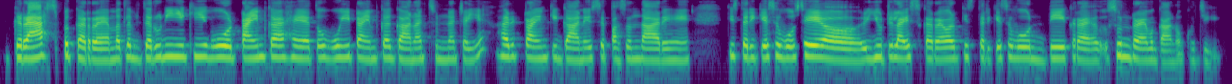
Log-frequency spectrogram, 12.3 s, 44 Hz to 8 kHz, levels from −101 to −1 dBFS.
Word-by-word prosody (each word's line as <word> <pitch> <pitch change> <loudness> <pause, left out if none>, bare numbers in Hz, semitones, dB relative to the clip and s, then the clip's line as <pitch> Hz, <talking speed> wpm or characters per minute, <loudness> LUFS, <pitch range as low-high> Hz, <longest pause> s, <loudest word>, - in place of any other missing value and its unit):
Grasp 235 +3 +5
कर 220 -3 +3
रहा 195 - +5
है। 195 - 0
मतलब 215 +1 -3
ज़रूरी 230 +1 +1
नहीं 250 - +1
है 245 - +1
कि 245 -1 -1
वो 235 +1 +5
टाइम 225 +1 +2
का 245 0 +2 0.2
है, 220 -1 +2
तो 230 +2 -3
वो 225 +1 -3
ही 235 +1 -2
टाइम 220 -3 -1
का 225 - +1
गाना 200 0 0
चुनना 205 -1 -9
चाहिए। 210 - -7 0.2
हर 245 -1 +4
टाइम 225 -1 +1
के 235 - -5
गाने 205 0 0
उसे 215 +2 -6
पसंद 210 +1 -5
आ 195 0 +2
रहे 195 0 -4
हैं। 195 - -6 0.4
किस 255 -1 -8
तरीके 230 -1 +1
से 250 - -2
वो 225 -2 0
उसे 245 +1 +6
अ, 200 -4 +3
यूटिलाइज़ 235 +1 -1
कर 215 -1 0
रहा 205 - +1
है - - +3
और 215 - +3
किस 240 0 -10
तरीके 215 0 -5
से 235 +2 -6
वो 220 -1 0
देख 215 +2 -1
रहा 205 -2 +1
है, 190 0 -4
सुन 260 -3 -2
रहा 215 - +3
है 195 - 0
वो 200 - -6
गानों 175 - -6
को। 190 - -21
जी। 185 +2 -19
220 Hz, 270 wpm, -22 LUFS, 205-235 Hz, 0.4 s, उसे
